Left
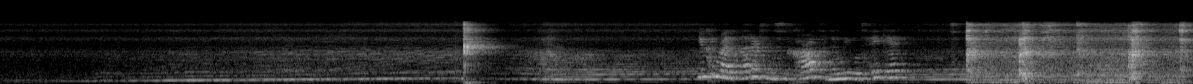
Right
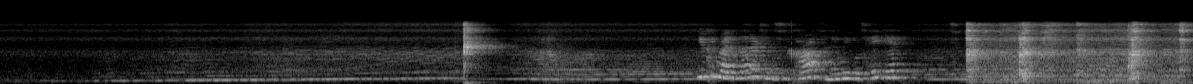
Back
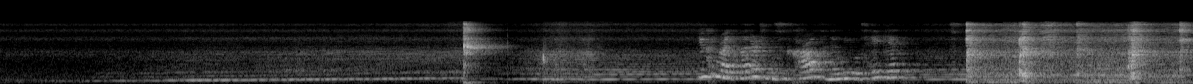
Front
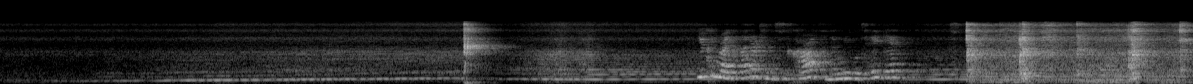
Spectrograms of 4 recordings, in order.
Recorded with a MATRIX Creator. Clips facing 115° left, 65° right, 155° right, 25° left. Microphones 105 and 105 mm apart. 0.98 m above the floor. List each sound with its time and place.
4.6 s a finger snap: 145° right, 1.8 m
7.0 s a woman speaking: 35° right, 0.9 m
9.7 s footsteps: 160° right, 1.4 m; by 11.8 s 110° right, 1.9 m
